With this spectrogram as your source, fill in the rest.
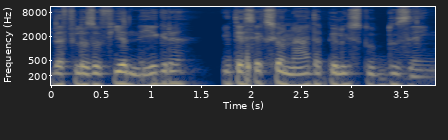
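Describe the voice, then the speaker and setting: A man talks at a medium pitch with a dark, mellow tone. The recording is very clean, with a silent background. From Minas Gerais, Brazil. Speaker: interdisciplinary artist and poet. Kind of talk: prepared statement in interview. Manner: formal.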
